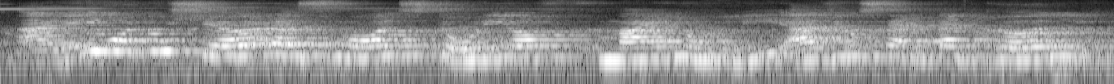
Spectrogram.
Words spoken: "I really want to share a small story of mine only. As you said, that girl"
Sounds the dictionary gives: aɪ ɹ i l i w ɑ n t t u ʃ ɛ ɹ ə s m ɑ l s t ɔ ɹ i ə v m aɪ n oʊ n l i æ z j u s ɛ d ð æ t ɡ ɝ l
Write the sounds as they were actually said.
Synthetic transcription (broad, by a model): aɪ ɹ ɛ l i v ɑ n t t u ʃ ɛ ɹ ə s m ɑ l s t ɔ ɹ i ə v m aɪ n oʊ n l i æ z j u s ɛ d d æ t ɡ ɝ l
